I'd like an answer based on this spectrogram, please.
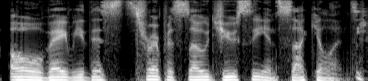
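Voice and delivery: mock seductive low voice. Repeating a dinner compliment on request, put-on deep sexy voice. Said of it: "Talk lower and slower than you usually do".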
